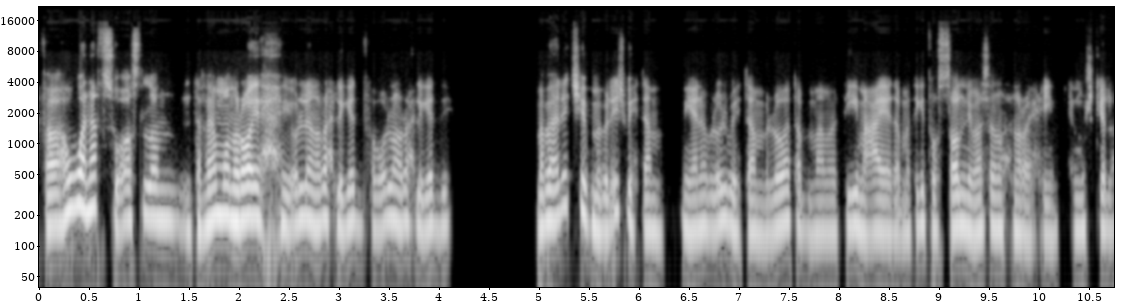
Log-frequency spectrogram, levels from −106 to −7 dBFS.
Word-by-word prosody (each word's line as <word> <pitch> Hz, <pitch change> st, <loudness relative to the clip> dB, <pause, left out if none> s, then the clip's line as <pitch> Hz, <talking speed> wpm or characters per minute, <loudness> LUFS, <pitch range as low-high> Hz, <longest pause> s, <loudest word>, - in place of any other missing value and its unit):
فهو 165 Hz, +9 st, +4 dB
نفسه 235 Hz, -6 st, +3 dB
أصلًا 180 Hz, -2 st, -1 dB
أنت 150 Hz, +1 st, -3 dB
فاهم 180 Hz, +6 st, +4 dB
وأنا 185 Hz, -3 st, +6 dB
رايح 185 Hz, -2 st, +6 dB
يقول 165 Hz, +3 st, -1 dB
لي 185 Hz, -, +2 dB
أنا 160 Hz, -, +1 dB
رايح 185 Hz, 0 st, -2 dB
لجد 160 Hz, +2 st, -2 dB
فباقول 150 Hz, +4 st, -5 dB
له: 185 Hz, -, 0 dB
"أنا 165 Hz, -, -1 dB
رايح 175 Hz, -2 st, -5 dB
لجدي" 155 Hz, +2 st, -4 dB, 0.9 s
ما 155 Hz, -, +1 dB
بقلتش 200 Hz, +7 st, +2 dB
ما 150 Hz, -, 0 dB
بالاقيش 205 Hz, +9 st, -1 dB
بيهتم 145 Hz, -5 st, -3 dB, 0.2 s
يعني، 145 Hz, -1 st, -1 dB
ما 155 Hz, -, -4 dB
بالاقيهوش 165 Hz, +4 st, -3 dB
بيهتم، 140 Hz, -1 st, -5 dB
اللي 140 Hz, +3 st, -3 dB
هو 170 Hz, +2 st, +1 dB
طَب 155 Hz, -4 st, -8 dB
ما 135 Hz, +1 st, -7 dB
ما 140 Hz, 0 st, -7 dB
تيجي 160 Hz, 0 st, -1 dB
معايا 140 Hz, -1 st, 0 dB
طَب -, -, -7 dB
ما 140 Hz, -, -7 dB
تيجي 160 Hz, +4 st, -4 dB
توصلني 150 Hz, 0 st, -1 dB
مثلًا 150 Hz, +3 st, -3 dB
وإحنا 145 Hz, -1 st, -5 dB
رايحين 130 Hz, +1 st, -7 dB
إيه 145 Hz, -, -11 dB
المشكلة، 145 Hz, 0 st, -3 dB
155 Hz, 235 wpm, -23 LUFS, 145-175 Hz, 0.9 s, وأنا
